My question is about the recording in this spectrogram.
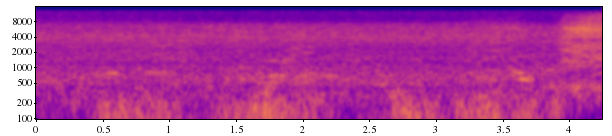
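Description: The steady rush of a large waterfall crashing onto rock and pooled water, with low rumbling surges through the middle of the clip.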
